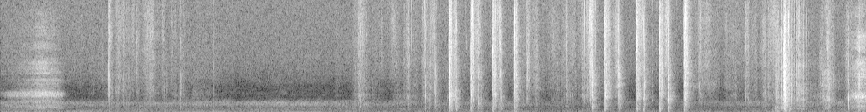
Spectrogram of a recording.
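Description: Tarot cards shuffled by hand, starting with soft rustling and quiet handling, then building into a run of crisp riffling bursts and slaps, close and fairly quiet.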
